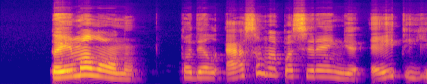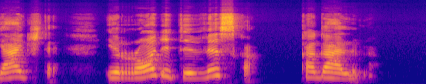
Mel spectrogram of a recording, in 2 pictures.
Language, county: Lithuanian, Vilnius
